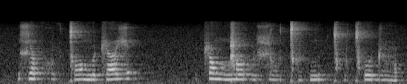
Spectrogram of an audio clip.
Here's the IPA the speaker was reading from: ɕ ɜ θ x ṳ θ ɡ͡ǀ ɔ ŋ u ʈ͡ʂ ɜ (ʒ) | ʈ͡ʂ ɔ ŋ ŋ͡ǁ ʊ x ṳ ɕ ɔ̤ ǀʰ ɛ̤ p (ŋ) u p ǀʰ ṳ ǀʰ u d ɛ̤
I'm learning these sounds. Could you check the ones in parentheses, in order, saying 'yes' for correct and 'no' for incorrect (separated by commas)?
yes, yes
